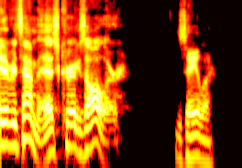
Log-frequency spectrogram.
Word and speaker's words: S. Craig Zahler: I'm convinced that Mads is paid by S. Craig Zahler for every time he gets a mention.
